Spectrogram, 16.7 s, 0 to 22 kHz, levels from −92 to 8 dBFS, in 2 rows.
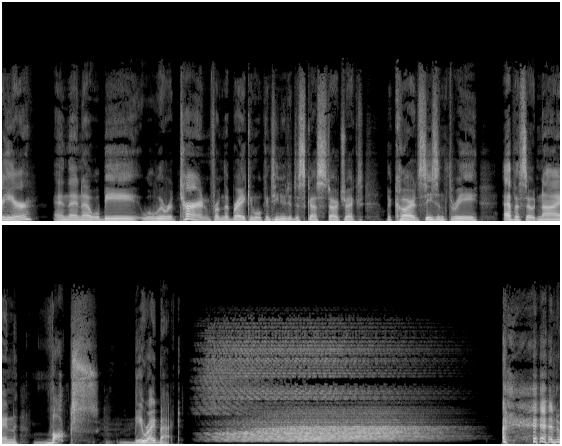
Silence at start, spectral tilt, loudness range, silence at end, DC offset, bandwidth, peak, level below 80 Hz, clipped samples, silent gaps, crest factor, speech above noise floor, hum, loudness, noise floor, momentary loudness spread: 0 s; -4.5 dB/octave; 4 LU; 0 s; under 0.1%; 16 kHz; -2 dBFS; -58 dBFS; under 0.1%; 15.79-15.85 s; 18 dB; 40 dB; none; -20 LUFS; -59 dBFS; 13 LU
